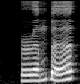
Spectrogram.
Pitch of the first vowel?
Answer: rising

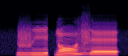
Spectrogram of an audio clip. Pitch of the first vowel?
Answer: high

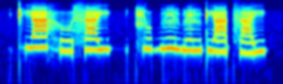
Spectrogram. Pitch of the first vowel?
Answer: high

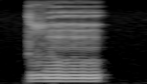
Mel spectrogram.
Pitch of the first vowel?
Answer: low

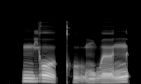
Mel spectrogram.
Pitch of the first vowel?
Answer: falling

